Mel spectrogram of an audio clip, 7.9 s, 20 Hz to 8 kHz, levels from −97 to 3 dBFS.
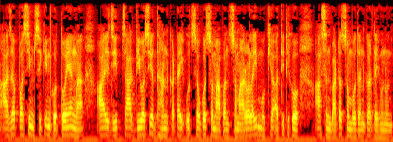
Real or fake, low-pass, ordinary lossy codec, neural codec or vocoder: real; 7.2 kHz; none; none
